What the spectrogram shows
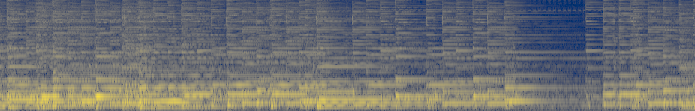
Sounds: playing harpsichord

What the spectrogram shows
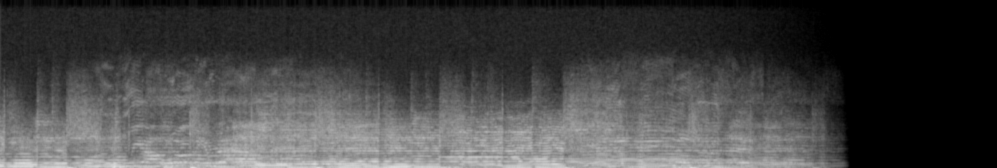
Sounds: Music

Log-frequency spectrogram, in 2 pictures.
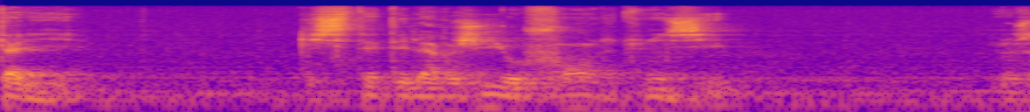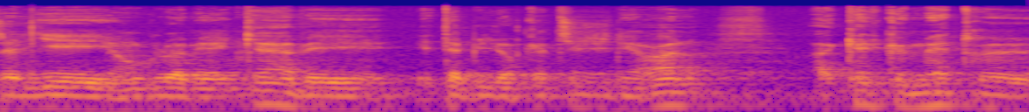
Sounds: Speech

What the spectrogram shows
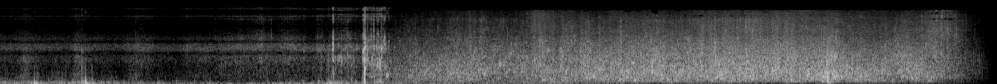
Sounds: Water

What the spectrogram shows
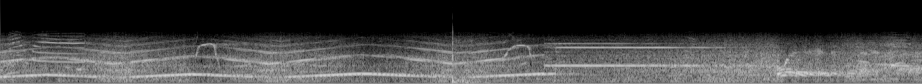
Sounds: Speech

